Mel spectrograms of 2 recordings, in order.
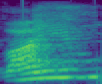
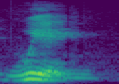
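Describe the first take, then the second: First: Wien said like "VAI-en", with an "ai" diphthong; alternative German pronunciation. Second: Wien said like "ween", opening on a W glide; chosen Spanish-style pronunciation. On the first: Teacher offers students another possible reading of the surname, pronounced "Vaien". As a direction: say Wien as "vine", German-style V and gliding vowel. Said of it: "Puede decirse Wien". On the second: Teacher tells students the reading they will use, pronounced "Win". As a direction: say Wien as "GÜIN", with an "ee" vowel. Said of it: "Yo le voy a decir Wien". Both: Shown as a demonstration.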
